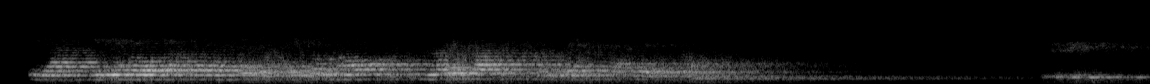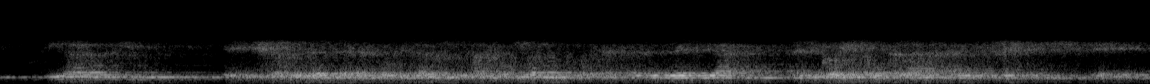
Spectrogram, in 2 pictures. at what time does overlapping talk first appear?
none

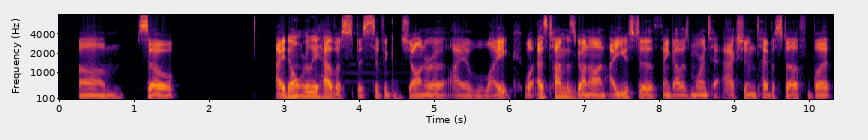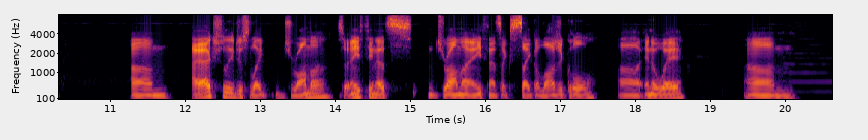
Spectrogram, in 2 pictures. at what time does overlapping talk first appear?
none

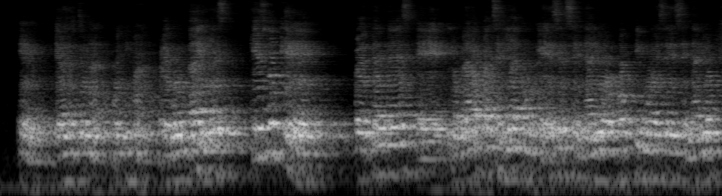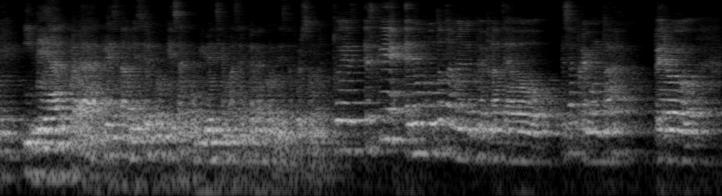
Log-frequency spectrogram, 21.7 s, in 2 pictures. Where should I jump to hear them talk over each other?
none

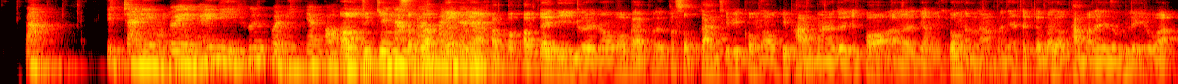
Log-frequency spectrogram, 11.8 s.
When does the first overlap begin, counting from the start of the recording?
3 s

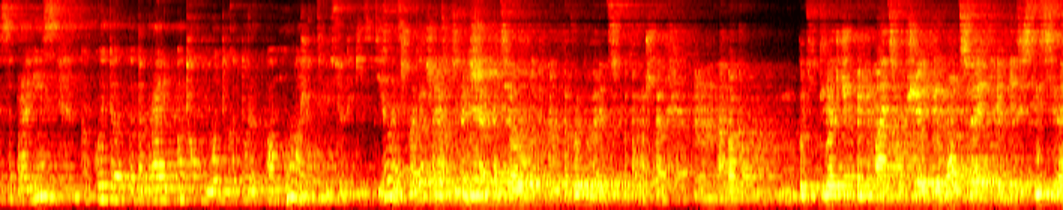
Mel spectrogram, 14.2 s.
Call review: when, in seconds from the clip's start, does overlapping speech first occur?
5 s

